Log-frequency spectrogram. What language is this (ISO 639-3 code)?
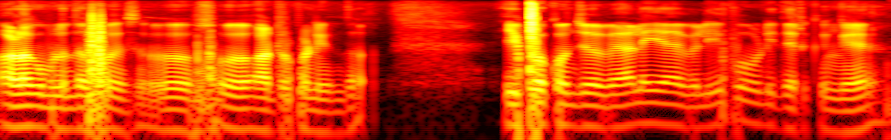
tam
